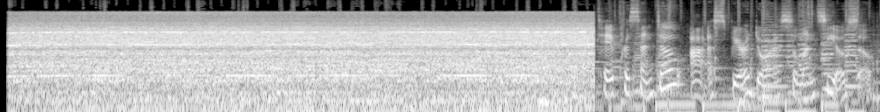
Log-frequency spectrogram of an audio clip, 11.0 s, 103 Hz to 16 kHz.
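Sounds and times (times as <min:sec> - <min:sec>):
vacuum cleaner running: 0:00.1 - 0:07.4.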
